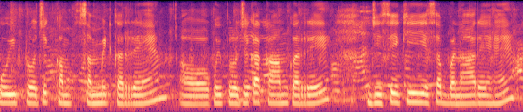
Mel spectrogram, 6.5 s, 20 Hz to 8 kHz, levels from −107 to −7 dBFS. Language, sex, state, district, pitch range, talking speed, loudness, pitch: Hindi, female, Goa, North and South Goa, 180-205 Hz, 200 wpm, -15 LUFS, 185 Hz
